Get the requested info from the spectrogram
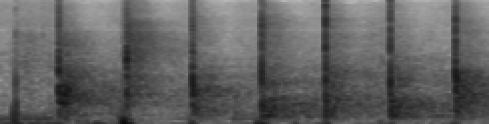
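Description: Hand claps in a quick, steady rhythm, about three sharp claps a second.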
